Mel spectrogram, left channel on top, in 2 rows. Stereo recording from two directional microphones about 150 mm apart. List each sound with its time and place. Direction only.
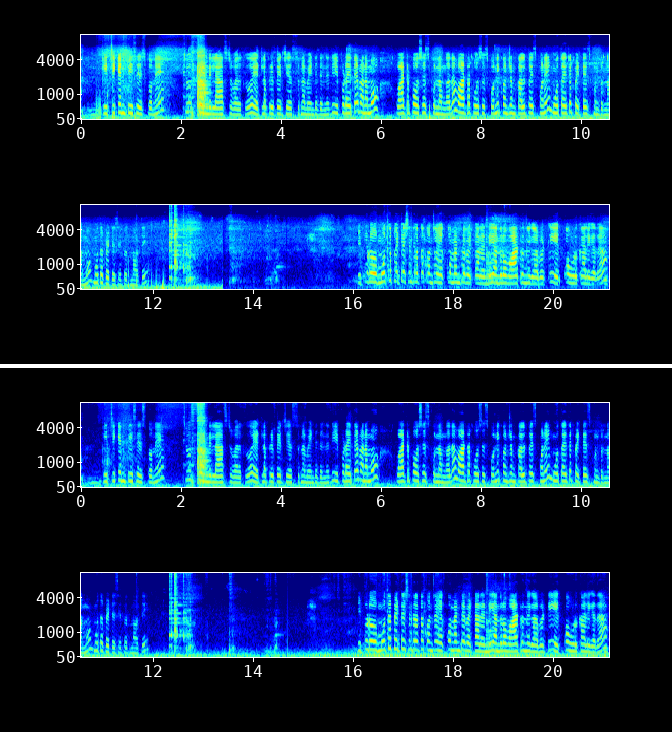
0.6 s speech: 5° right (ahead or behind)
0.9 s speech: 5° left (ahead or behind)
12.5 s a sound: 15° right (ahead or behind)
16.4 s speech: 5° right (ahead or behind)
